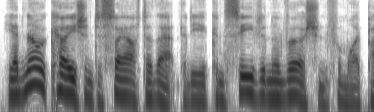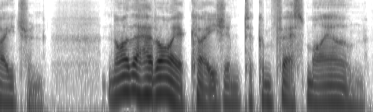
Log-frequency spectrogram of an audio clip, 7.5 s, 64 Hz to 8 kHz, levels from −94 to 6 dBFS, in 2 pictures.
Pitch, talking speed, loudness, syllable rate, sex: 115 Hz, 200 wpm, -18 LUFS, 5.5 syllables/s, male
